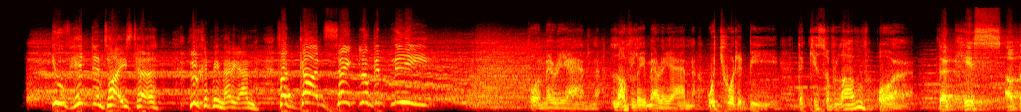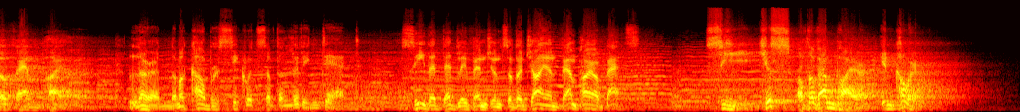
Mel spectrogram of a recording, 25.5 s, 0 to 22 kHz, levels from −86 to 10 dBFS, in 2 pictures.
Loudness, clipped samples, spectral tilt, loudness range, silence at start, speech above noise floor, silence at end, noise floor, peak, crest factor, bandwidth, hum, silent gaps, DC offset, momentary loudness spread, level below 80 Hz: -16 LUFS; under 0.1%; -5 dB/octave; 4 LU; 0.3 s; 41 dB; 0.7 s; -57 dBFS; -2 dBFS; 16 dB; 16 kHz; none; none; under 0.1%; 12 LU; -48 dBFS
